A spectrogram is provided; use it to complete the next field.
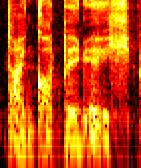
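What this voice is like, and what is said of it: Half-growled, creepy deep voice. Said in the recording (German): “mit der Stimme ... das war ja nun halb Growl ... in so einer gruseligen Stimme”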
